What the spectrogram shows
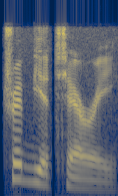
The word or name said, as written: tributary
